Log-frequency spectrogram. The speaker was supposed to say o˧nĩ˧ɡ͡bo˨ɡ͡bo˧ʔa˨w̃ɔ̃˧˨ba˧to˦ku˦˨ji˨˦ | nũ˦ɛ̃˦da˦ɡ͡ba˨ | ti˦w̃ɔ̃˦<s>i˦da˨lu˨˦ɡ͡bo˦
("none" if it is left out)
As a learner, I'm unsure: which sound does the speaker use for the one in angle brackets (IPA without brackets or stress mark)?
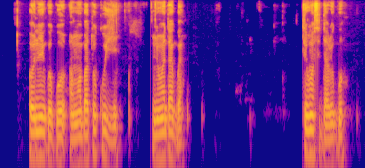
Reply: s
